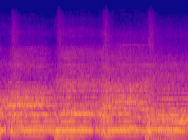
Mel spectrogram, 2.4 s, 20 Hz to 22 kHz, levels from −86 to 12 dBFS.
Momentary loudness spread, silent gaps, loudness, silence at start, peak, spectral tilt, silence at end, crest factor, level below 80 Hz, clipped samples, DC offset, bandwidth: 1 LU; none; -16 LUFS; 0 s; -4 dBFS; -6 dB/octave; 0 s; 12 dB; -40 dBFS; under 0.1%; under 0.1%; 13 kHz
